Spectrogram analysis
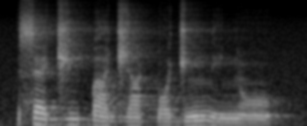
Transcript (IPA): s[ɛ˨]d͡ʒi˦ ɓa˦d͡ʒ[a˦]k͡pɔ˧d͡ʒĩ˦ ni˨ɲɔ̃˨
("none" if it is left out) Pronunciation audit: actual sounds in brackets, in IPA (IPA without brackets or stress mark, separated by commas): ɛ˦, a˦˨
